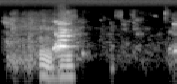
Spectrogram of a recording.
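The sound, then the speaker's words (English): A dog gives a single short, harsh bark, followed by near silence and a faint sound at the very end. “in the background barking? What is that doing?”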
